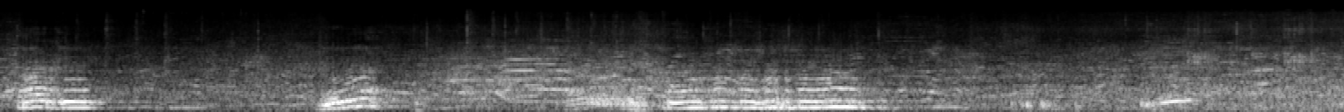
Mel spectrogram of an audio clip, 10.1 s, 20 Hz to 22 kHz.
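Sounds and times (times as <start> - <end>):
outdoor crowd noise: 0.0 - 10.0
man calling out: 4.3 - 6.6.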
